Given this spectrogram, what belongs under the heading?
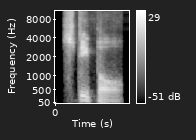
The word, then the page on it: steeple: American English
